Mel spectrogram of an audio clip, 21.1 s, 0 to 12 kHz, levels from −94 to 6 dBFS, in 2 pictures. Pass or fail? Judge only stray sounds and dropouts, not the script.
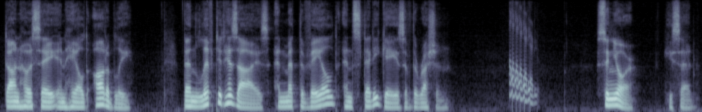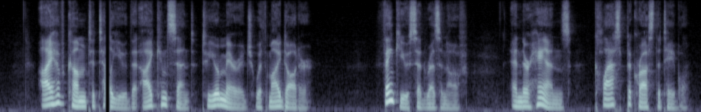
fail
